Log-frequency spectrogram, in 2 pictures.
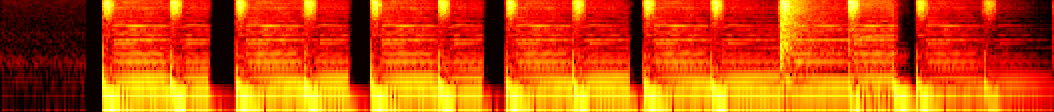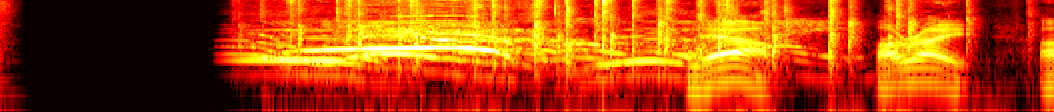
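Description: studio audience cheering

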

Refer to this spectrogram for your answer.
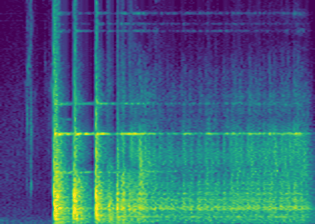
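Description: coin toss landing

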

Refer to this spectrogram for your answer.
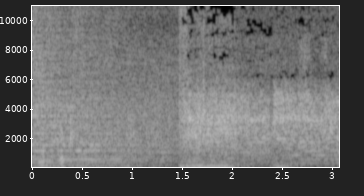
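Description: rain falling

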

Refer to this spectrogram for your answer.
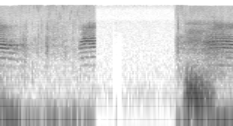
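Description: cats meowing loudly

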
